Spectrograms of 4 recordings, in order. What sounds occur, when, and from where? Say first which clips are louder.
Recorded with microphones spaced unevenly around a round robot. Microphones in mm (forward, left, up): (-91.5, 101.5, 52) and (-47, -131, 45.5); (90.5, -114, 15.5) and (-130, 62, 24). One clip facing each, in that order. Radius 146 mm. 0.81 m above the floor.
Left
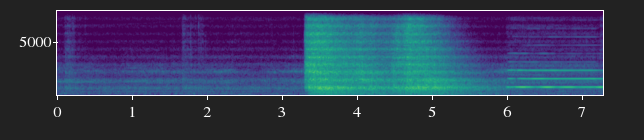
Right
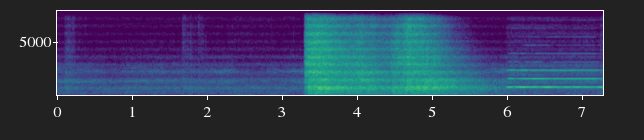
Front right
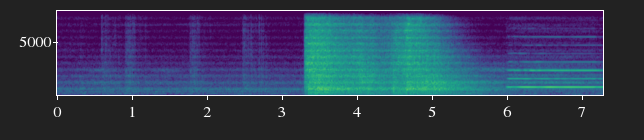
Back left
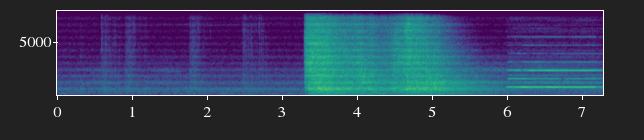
3.3 s a zipper: right 1 dB, front right 1 dB; 35° right, 1.2 m
6.0 s a flute: even, front right 1 dB; 50° left, 0.7 m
